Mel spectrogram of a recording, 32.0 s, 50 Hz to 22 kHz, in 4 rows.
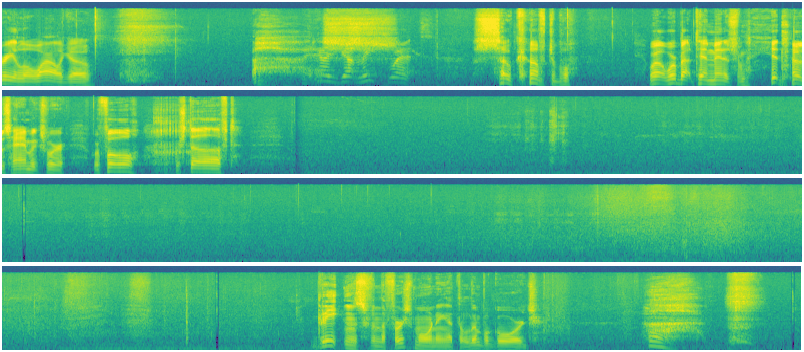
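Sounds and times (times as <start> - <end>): faint hiss: 0.0 - 31.9
rustling of fabric: 20.8 - 26.8, 29.3 - 30.4.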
